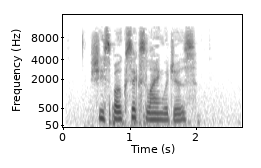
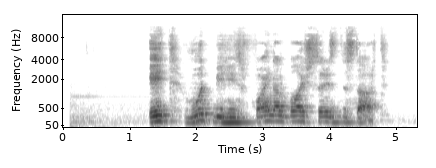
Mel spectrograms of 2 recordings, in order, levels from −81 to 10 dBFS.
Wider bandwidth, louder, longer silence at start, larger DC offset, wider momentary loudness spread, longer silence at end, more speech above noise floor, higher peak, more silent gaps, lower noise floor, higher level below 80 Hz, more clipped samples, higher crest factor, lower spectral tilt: about the same, 11.5 kHz vs 11.5 kHz; about the same, -24 LUFS vs -25 LUFS; second, 0.45 s vs 1.3 s; neither; second, 8 LU vs 11 LU; first, 0.7 s vs 0.5 s; about the same, 40 dB vs 43 dB; about the same, -6 dBFS vs -4 dBFS; neither; about the same, -64 dBFS vs -67 dBFS; first, -56 dBFS vs -62 dBFS; neither; about the same, 20 dB vs 22 dB; second, -3 dB/octave vs -5.5 dB/octave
